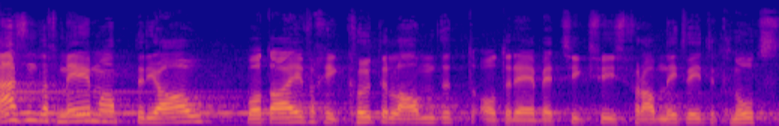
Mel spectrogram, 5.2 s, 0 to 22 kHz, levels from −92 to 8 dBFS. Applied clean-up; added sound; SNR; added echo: none; Chink, clink; 14 dB; none.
